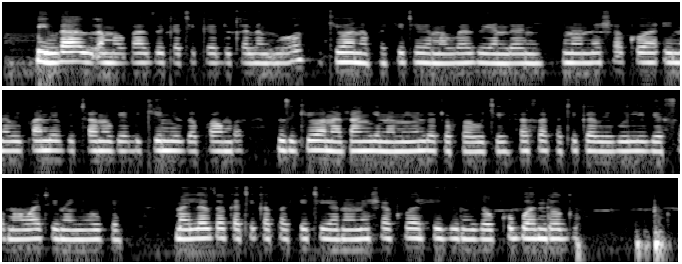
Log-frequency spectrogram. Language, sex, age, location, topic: Swahili, female, 18-24, Nairobi, finance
